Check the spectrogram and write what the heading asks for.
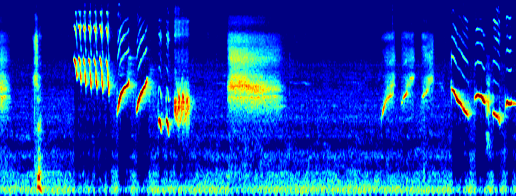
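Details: Greater green leafbird delivering canary-like material: quick high trills and swooping whistled notes, a harsh grating rasp in the middle, then further bursts of sweeping chirps.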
